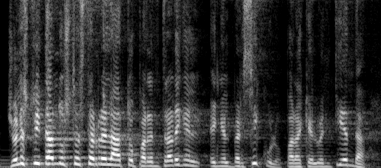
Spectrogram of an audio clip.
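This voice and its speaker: In a large church sanctuary, a Costa Rican pastor preaches a live sermon, fervently urging the congregation to repeat after him. His high-pitched voice is very animated and sharp, delivered in rapid-fire bursts. The recording carries the reverb of the hall and faint music.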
